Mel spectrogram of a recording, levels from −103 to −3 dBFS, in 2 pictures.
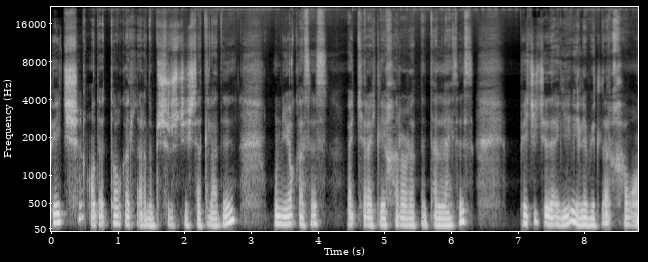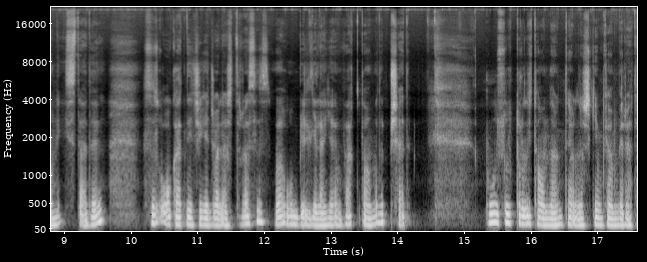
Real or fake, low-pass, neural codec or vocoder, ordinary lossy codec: fake; none; vocoder, 48 kHz, 128 mel bands, Vocos; none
